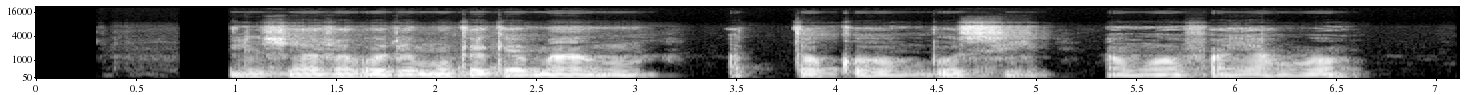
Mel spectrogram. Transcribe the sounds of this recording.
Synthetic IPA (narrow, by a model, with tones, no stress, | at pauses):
i˧le˦ʃe˦a˧ʃɔ˦bo˦˨de˨˦mũ˦kɛ˦˨kɛ˨˦mãː˦˨ɾ̃ũ˧˦ | a̰˨tɔ˧kʰɔ˨bo˦si˦˨ | a̰˨w̃ɔ̃˧ɔ˦fa̰˧ja˨wɔ˨˦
